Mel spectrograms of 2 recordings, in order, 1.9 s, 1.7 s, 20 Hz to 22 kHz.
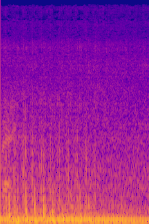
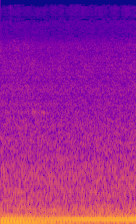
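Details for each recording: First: Jaguar XJS V12 running at idle, lumpy uneven exhaust chuff, missing badly on one bank from a bad fuel injector, before injector replacement. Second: 1990 Jaguar XJS V12 with dead fuel injectors, heard at the exhaust before injector replacement: a smooth, deep, even rumble with no missing beats; this bank fires cleanly, while the left-hand bank misses badly.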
